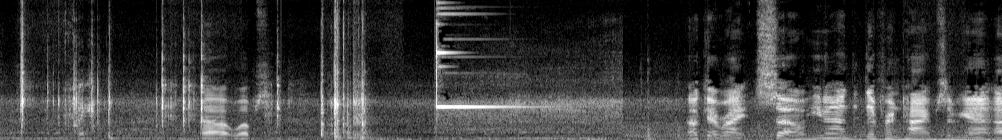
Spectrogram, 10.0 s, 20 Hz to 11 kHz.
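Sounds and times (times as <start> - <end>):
electronic ding: 4.4 - 5.6.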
